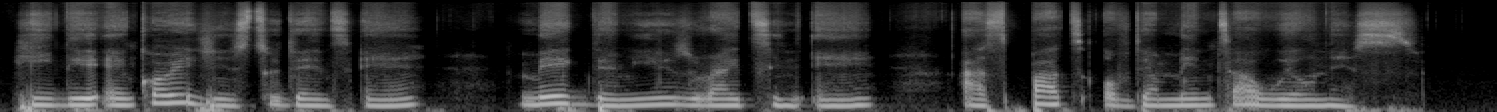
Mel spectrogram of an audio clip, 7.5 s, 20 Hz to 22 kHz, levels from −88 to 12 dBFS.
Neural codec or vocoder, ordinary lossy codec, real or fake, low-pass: autoencoder, 48 kHz, 128 numbers a frame, DAC-VAE, trained on Japanese speech; none; fake; none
